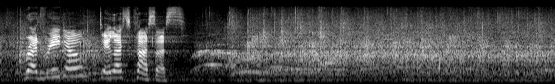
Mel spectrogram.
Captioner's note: audience cheers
